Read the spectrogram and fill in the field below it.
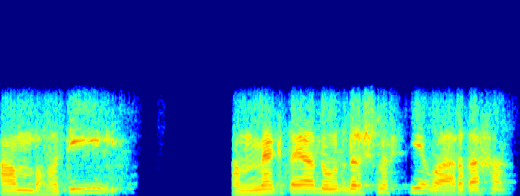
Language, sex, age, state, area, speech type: Sanskrit, male, 18-30, Haryana, rural, conversation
